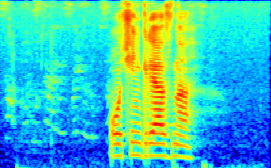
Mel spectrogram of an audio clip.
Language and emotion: Russian, angry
